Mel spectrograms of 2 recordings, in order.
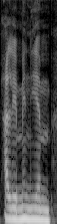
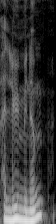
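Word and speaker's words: aluminium: doctor stare uh discovered radioactive aluminum uh or aluminum depending on if you're American or not isotopes.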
